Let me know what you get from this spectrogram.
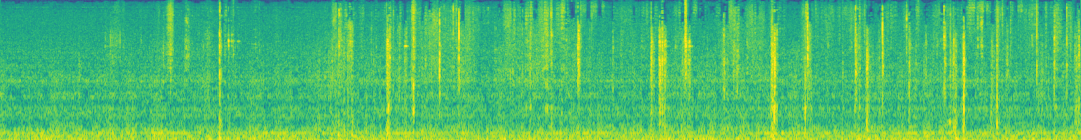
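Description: Dodge Charger's engine idling steadily, heard inside the cabin, with scattered sharp clicks and knocks from a tripod and phone being handled.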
